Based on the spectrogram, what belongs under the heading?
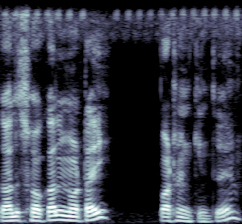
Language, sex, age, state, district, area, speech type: Bengali, male, 45-60, West Bengal, Howrah, urban, spontaneous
